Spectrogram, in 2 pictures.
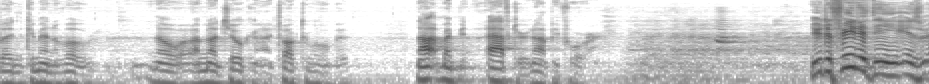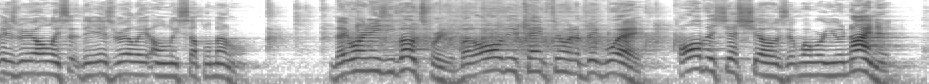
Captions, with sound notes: and come in and vote. No, I'm not joking. I talked to him a little bit. Not -- after, not before. (Laughter.) You defeated the Is- -- Israel-only -- the Israeli-only supplemental. (Applause.) They weren't easy votes for you, but all of you all came through in a big way. All of this just shows that when we're united,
